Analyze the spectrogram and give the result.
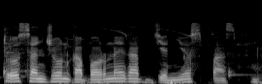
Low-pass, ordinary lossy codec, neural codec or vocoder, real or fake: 7.2 kHz; none; none; real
